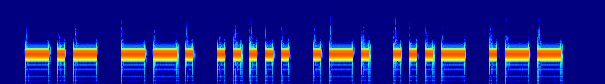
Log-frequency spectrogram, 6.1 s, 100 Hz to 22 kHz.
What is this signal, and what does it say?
Morse code, heard as a keyed tone, about 15 wpm, 700 Hz. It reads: KG5RVW
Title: USA Call Signs - 6 Characters - 3x Character Spacing - 15wpm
